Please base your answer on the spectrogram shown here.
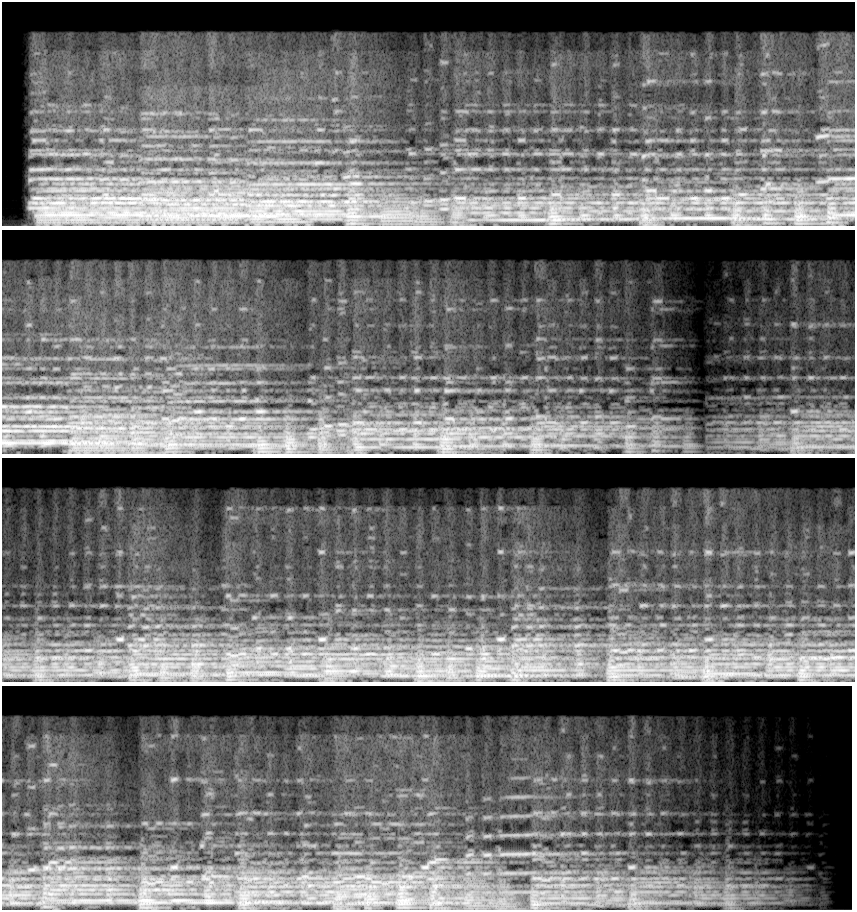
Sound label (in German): Klarinette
